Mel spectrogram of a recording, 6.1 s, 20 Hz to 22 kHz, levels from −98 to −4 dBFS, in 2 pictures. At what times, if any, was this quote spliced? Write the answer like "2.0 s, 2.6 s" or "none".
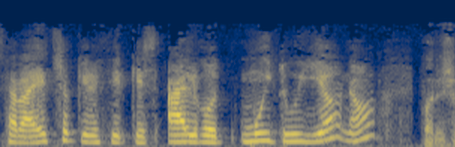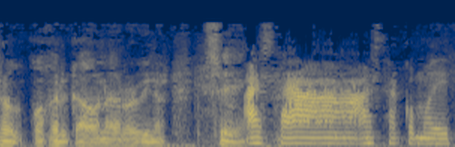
2.7 s, 4.3 s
